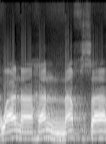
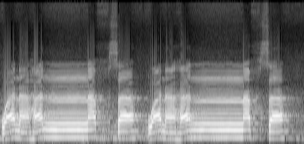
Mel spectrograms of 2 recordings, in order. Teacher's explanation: amma nun bertasydid ditahan ya Bapak-bapak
